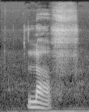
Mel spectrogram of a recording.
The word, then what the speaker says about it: laugh: Now look at this word laugh. And listen to the sound of these letters. Yes, we pronounce it like F sound. Like F sound. GH. When GH is behind AU, it pronounced F sound.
